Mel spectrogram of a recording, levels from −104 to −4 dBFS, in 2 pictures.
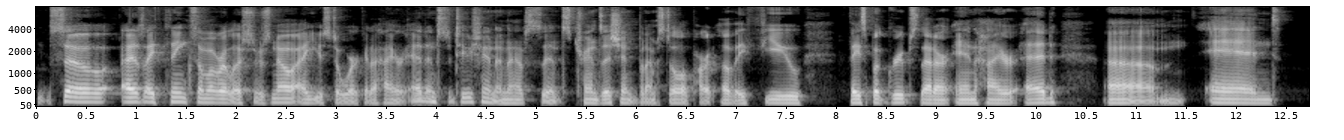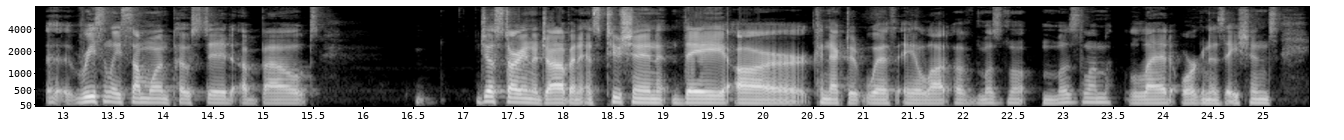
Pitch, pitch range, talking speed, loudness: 110 Hz, 100-120 Hz, 145 wpm, -25 LUFS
